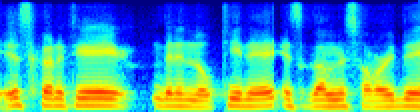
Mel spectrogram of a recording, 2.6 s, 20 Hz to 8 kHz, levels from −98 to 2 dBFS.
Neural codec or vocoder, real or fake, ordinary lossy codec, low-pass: codec, 16 kHz, 0.5 kbps, FunCodec, trained on Chinese and English, 25 frames a second; fake; none; 7.2 kHz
